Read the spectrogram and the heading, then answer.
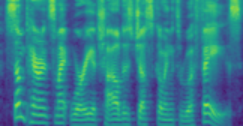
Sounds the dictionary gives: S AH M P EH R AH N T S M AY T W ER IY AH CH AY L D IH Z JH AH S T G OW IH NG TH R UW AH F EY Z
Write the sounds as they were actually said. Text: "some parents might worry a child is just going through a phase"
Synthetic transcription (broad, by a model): S AH M P EH R AH N T S M AY T W ER IY AH CH AY L D IH Z JH AH S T G OW IH NG TH R UW AH F EY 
